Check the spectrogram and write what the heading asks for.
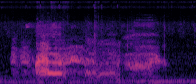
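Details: Rooster on a chicken farm among hens; a loud, drawn-out harmonic crow lasting about two seconds, falling toward its end, over low farm hum.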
